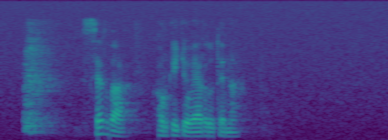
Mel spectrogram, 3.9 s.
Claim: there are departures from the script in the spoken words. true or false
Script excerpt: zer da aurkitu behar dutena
false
